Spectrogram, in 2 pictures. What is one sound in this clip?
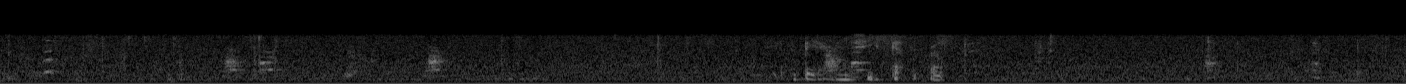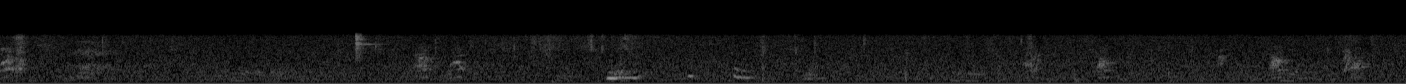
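Puppies yip and squeak softly now and then.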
